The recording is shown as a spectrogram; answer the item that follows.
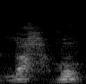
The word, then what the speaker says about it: اللحم: So the first lam is silent. Say اللحم.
